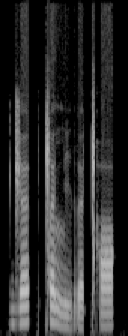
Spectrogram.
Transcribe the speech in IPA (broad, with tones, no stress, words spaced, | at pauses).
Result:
d͡ʒɛ˦ | ǁɛ˦lːi˨rɛ˨ ǁʰɑ˦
